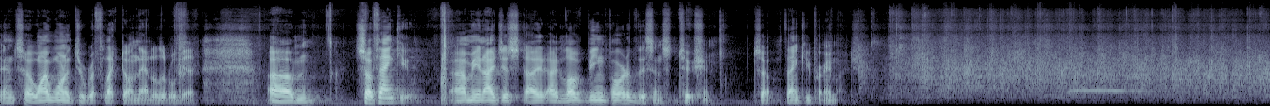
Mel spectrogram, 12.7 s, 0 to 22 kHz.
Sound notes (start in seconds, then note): 8.5 applause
